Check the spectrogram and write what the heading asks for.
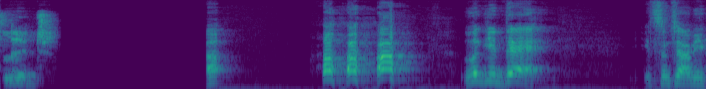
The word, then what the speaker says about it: Lij: how do you pronounce it no you actually pronounced it correctly it's lidge look at that sometimes you can strike a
